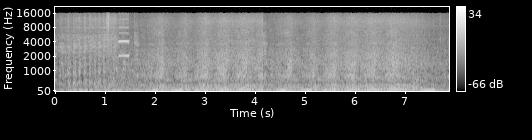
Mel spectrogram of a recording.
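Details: Mercedes diesel that showed a "start error" after a discharged battery, cleared by shifting to neutral: a short beep, then it catches and settles to a steady low thrum with a gentle pulse, starting normally in neutral and park.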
